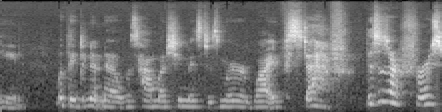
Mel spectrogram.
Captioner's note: laughs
